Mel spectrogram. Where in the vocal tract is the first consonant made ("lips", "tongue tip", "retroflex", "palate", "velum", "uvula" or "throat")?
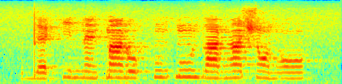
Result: tongue tip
